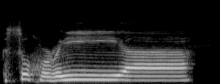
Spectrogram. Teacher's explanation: Diulang. Ya, jadi iya-nya panjang 2 harokat. Suhriyah. Ri-nya tipis.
